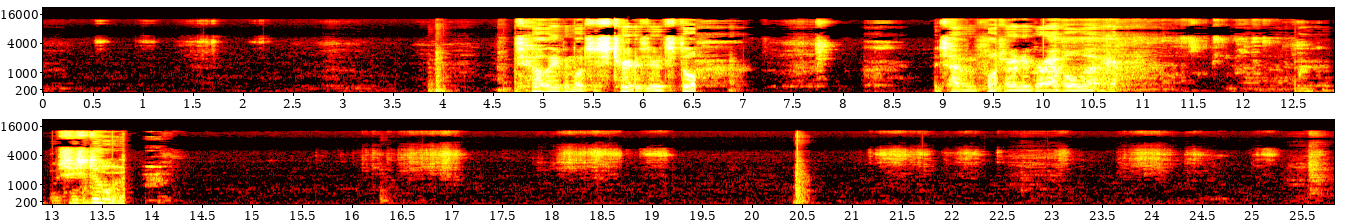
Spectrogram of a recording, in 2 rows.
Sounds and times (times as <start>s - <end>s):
Speech: 4.6s - 6.8s, 8.9s - 11.2s, 11.9s - 13.8s.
